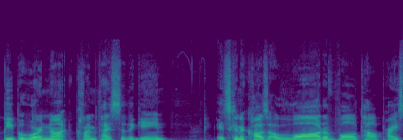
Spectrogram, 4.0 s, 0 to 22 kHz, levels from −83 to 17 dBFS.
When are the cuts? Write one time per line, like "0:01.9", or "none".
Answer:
none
